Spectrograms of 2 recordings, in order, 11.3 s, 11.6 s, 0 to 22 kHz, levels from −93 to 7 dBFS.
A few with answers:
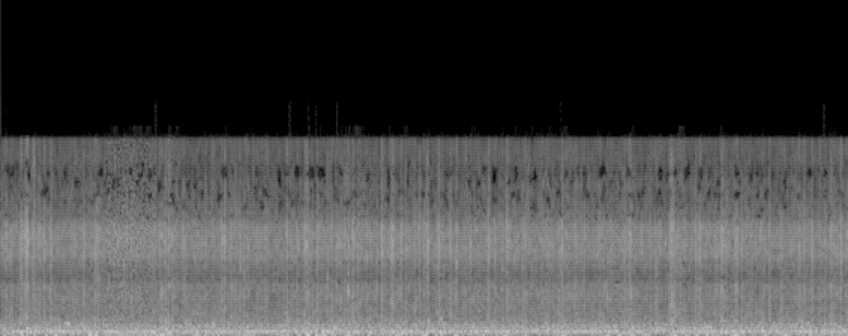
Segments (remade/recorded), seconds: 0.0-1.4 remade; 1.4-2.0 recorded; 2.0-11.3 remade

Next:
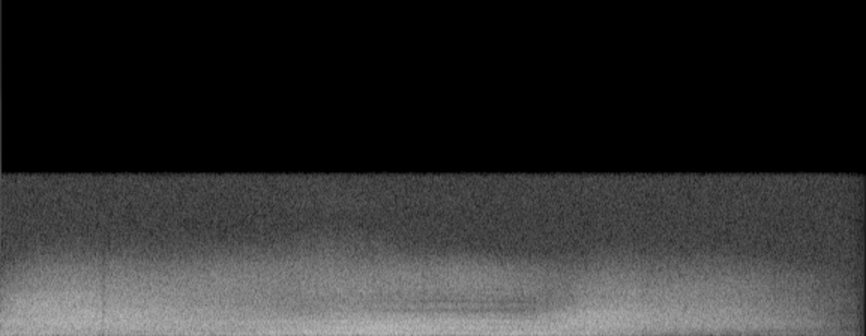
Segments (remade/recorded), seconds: 0.0-11.6 recorded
